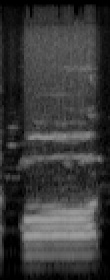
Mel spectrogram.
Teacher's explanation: یہاں قوف کو ہم ایک الف تک کھینچ کر بھی پڑھیں گے کیونکہ یہاں پہ کھڑا زبر آ رہا ہے۔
